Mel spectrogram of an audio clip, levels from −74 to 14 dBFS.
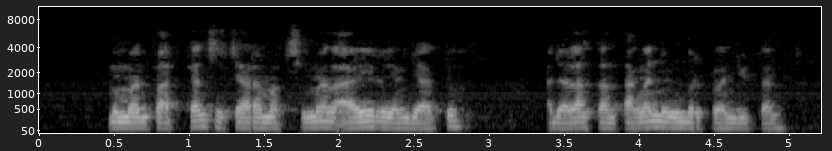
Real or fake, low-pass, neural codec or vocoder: real; 7.2 kHz; none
